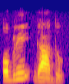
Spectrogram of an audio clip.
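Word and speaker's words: obrigada: স্কোপলা স্কোপলা thank you বাংলায় ধন্যবাদ ইংরেজিতে পর্তুগিজ ভাষা উচ্চারণ হবে অব্রিগাদু এখানে দেখে নেন ইংরেজিতে লেখা আছে বা পর্তুগিজ অবগাদু আর মহিলা হলে বলবেন অব্রিগাদা অব্রিগাতা পুরুষরা বলবেন অব্রিগাদু অর্থ সেম ধন্যবাদ এক্সকিউজ মি স্কোপলা কলি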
